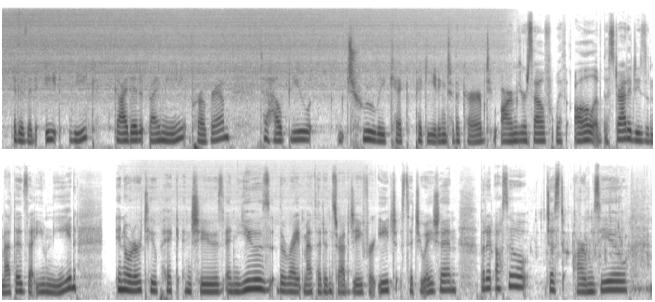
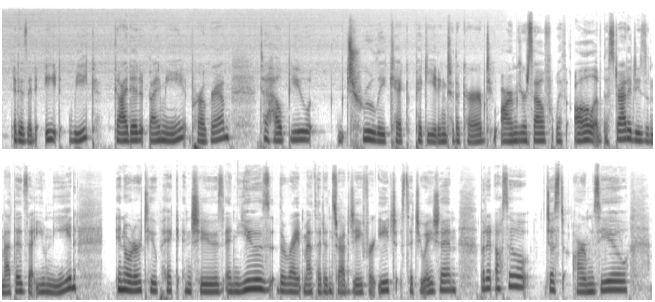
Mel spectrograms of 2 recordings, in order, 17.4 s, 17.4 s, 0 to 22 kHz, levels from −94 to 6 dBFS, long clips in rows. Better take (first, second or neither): second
